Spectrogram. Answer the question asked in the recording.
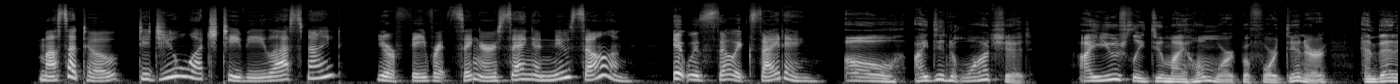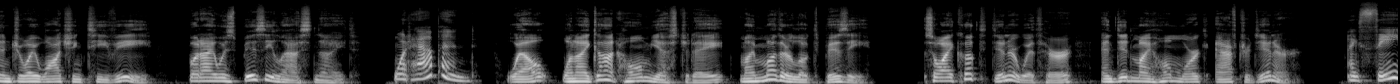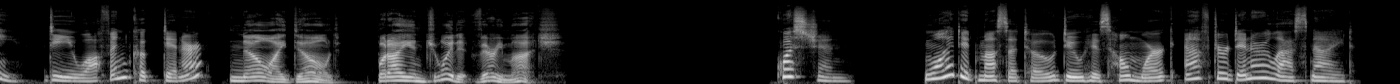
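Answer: Because his mother looked busy, so he cooked dinner with her.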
